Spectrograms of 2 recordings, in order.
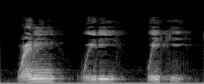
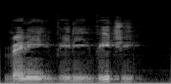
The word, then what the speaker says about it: Veni, Vidi, Vici: Of course, once I got home, I would hear my mom pronounce it, Veni, Vidi, Vici. It wasn't because I was necessarily taught wrong, or did my mother necessarily mispronounce on her end, but the fact is we were speaking two totally different dialects of the Latin language. You see, she was reading Veni, Vidi, Vici in ecclesiastical Latin, or for short, Church Latin.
